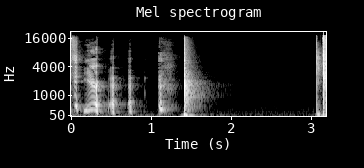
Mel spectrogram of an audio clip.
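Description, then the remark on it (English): A single sharp hand clap, made to sync audio at a set clock time, cracks out after a few brief voiced sounds, its ring fading quickly into silence before another abrupt burst arrives at the very end. “Let's clap at 7-12-20.”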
